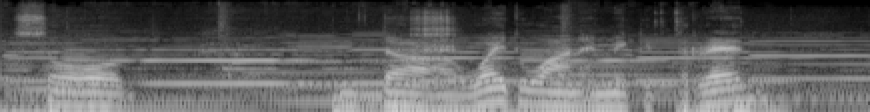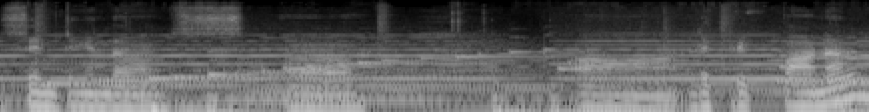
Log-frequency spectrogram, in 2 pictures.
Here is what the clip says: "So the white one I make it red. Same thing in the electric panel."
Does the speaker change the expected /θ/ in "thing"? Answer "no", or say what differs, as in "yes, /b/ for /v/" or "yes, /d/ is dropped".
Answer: yes, /t/ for /θ/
